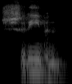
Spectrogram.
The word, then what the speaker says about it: schrieben: So if it's EI, you pronounce the word as schreiben, but if it's IE, then it's schrieben.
